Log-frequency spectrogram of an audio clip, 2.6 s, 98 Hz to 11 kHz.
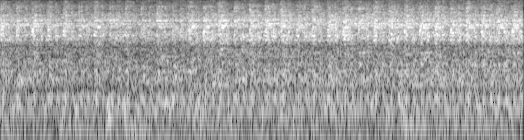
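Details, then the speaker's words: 2014 Audi A1 1.4 TFSI S line after a gearbox replacement and new clutch, cold start: busy, hissy metallic clatter at high idle; owner unsure why it's noisy and wonders whether it's the gearbox or new clutch. "It's a little bit noisy. [Music] [Music] I don't know why is it so noisy."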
